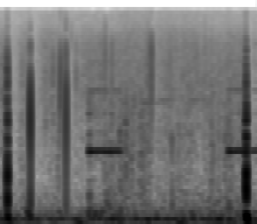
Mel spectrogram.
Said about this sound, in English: Now you'll hear a different kind of sound, the sound of time in its flight. The electrical impulse that produced that steady beep, beep, beep had its origin in the famed observatory of the Elgin Watch Company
